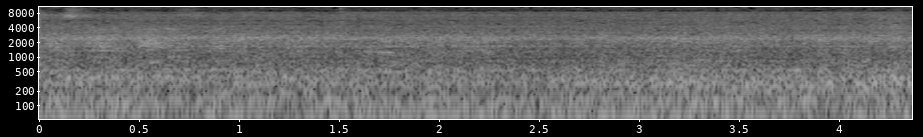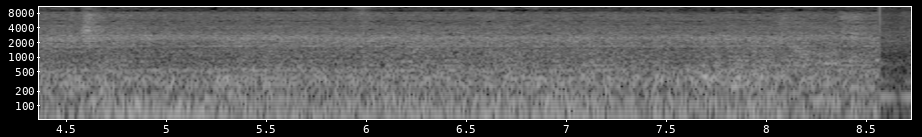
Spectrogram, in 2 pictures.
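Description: Tram running at speed along ballasted track: a loud, steady, heavy rumble of wheels on rails, heard from inside the car. Near the end it cuts suddenly to a quieter, steady low hum.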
